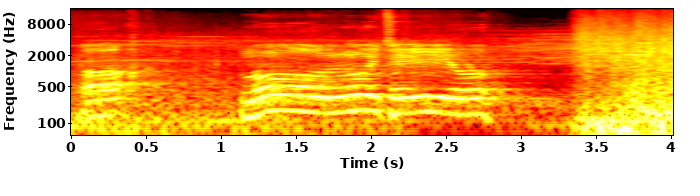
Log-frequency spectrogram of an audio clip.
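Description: A deep voice speaks slowly and calmly.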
